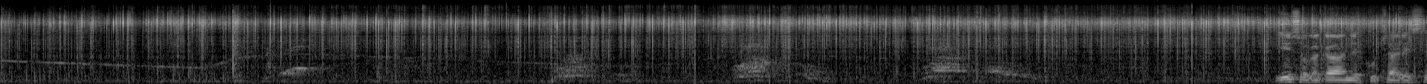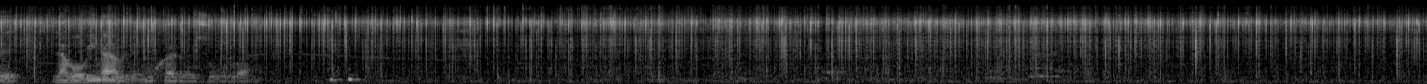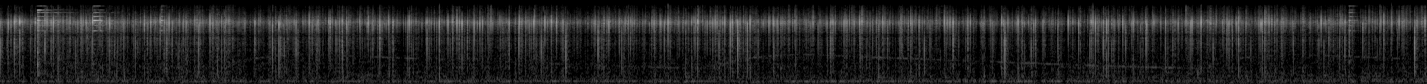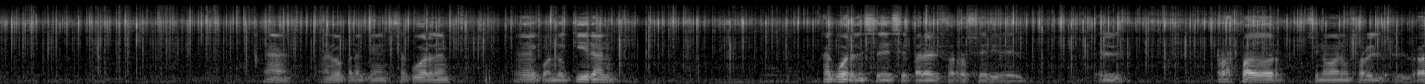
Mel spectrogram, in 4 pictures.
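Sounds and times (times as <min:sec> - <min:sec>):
fire hissing and crackling: 0:00.0 - 0:57.0.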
